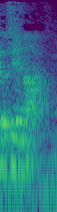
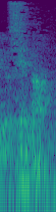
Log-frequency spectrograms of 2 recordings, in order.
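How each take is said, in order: First: Said in the usual way. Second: Whispered. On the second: Shown as a demonstration. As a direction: whisper "but sin not" with no voice, soft. Repeats command, drops to whisper.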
